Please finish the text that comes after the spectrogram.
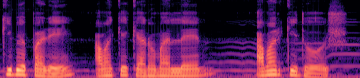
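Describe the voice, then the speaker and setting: A man's voice: mid-range voice, animated, measured pace, mellow, faint music behind, close to an everyday voice. A man playing a humble young man who answers accusations earnestly and defensively. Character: humble young man, poor but calm.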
